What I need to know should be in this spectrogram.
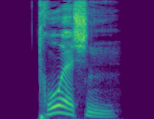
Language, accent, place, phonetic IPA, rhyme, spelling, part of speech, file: German, Germany, Berlin, [ˈtʁoːɪʃn̩], -oːɪʃn̩, troischen, adjective, De-troischen.ogg
- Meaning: inflection of troisch: 1. strong genitive masculine/neuter singular 2. weak/mixed genitive/dative all-gender singular 3. strong/weak/mixed accusative masculine singular 4. strong dative plural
